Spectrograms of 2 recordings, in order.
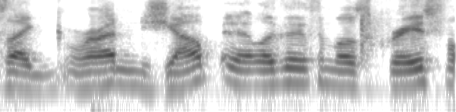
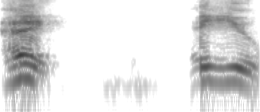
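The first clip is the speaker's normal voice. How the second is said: calling voice; 3 semitones higher than usual. Player in a game addressing a dog, shouting at a dog. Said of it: "I shout at the dog and be like".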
